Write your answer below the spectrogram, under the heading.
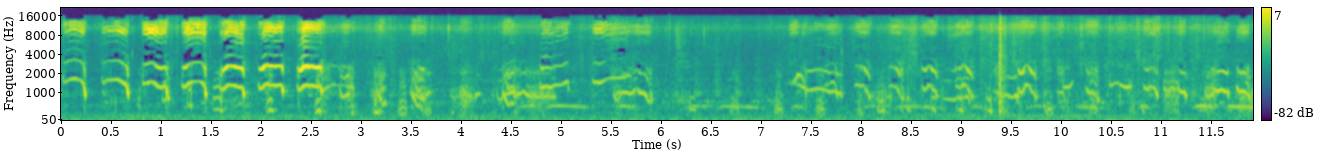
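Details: Male Cane Corso puppies in a kennel litter: loud, shrill, rising squeals burst in a quick series at first, then many softer overlapping whimpers and yelps continue unevenly to the end.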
